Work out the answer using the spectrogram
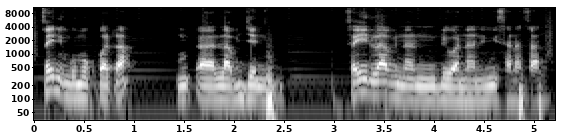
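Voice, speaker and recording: A man's voice: sits low, quick pace, mellow. A young man with a Kenyan accent in casual group banter, telling things emphatically, repeating words and switching between languages. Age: young adult. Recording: background guitar music behind talk.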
